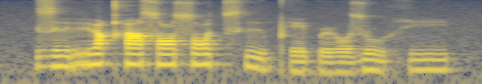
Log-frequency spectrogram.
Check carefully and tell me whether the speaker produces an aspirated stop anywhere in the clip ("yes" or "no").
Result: yes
